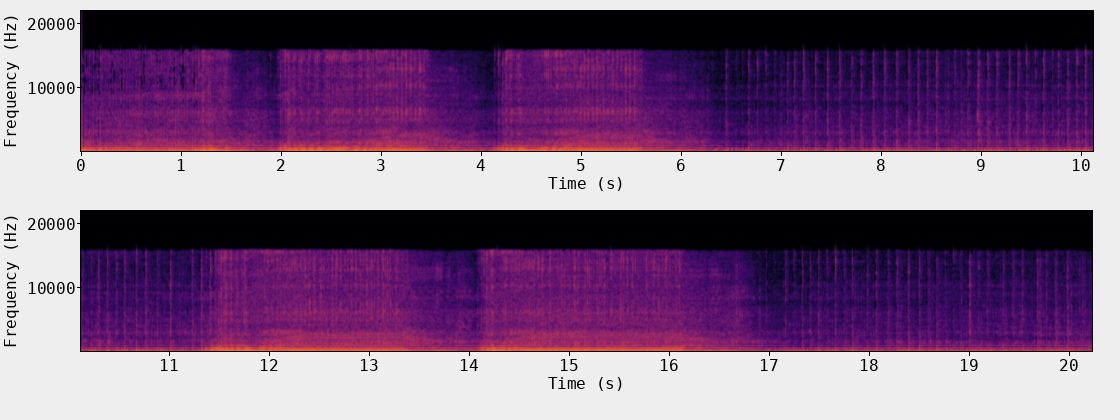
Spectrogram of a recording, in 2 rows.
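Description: Small two-stroke Ryobi brushcutter engine (a 23 cc TL23 type, running on a mini butane gas canister) running after being pull-started. It idles steadily and is revved up and back down five times: three revs in the first six seconds, then two more after several seconds of idle.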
